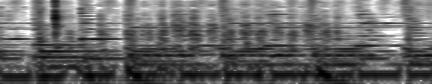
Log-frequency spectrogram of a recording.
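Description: A coin scratching the coating off a paper lottery scratch-off ticket, over steady background music.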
